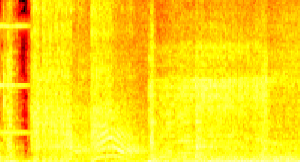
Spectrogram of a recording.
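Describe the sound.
A Volkswagen car engine starts with a short whining crank, then catches and runs on in a loud, steady mid-pitched hum.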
